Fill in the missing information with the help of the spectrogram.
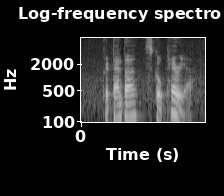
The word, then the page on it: Cryptantha scoparia: Cryp-tán-tha sco-pà-ri-a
